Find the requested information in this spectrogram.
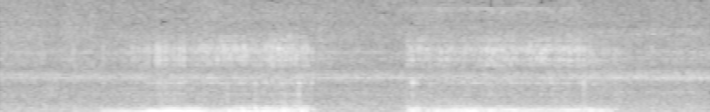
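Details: Two soft, low, fluttering snores, each about a second long, from a sleeping female dog; gentle ordinary snoring.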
